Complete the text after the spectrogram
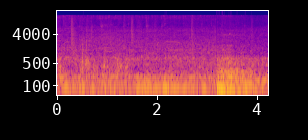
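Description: A car engine rumbles at idle with a deep exhaust burble.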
